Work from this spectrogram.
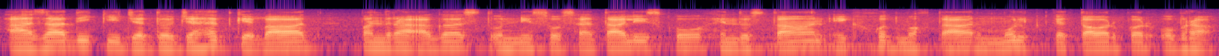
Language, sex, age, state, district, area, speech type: Urdu, male, 18-30, Delhi, North East Delhi, urban, spontaneous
